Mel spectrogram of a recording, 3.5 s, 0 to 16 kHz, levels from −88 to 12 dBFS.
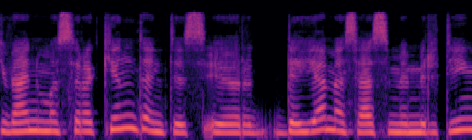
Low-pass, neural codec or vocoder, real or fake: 10.8 kHz; vocoder, 24 kHz, 100 mel bands, Vocos; fake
